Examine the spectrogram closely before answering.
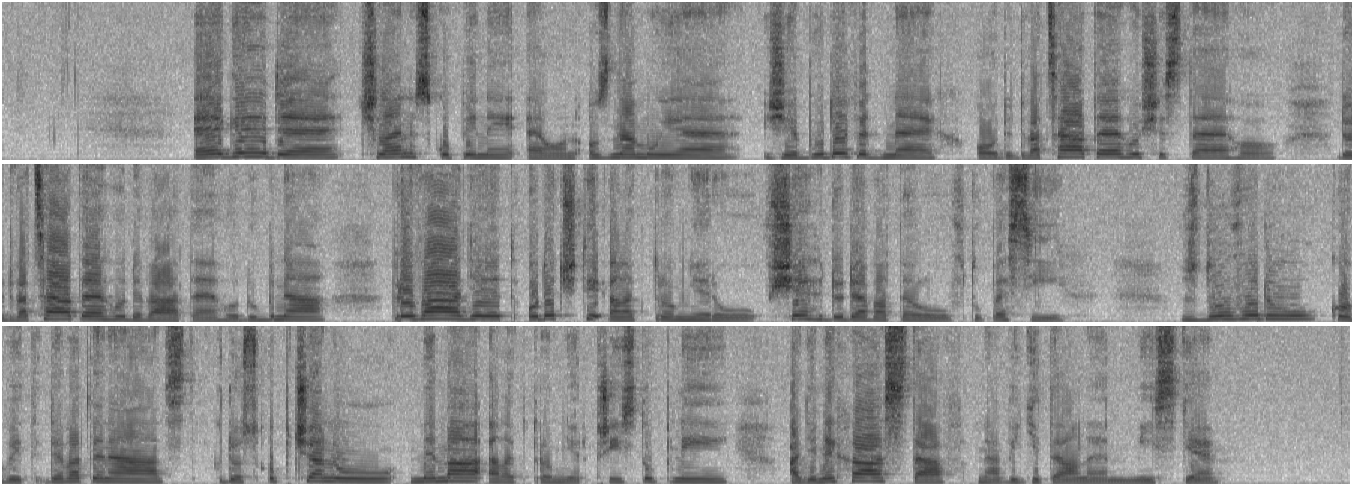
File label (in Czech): odecty elektromeru, rozhlas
